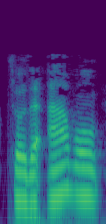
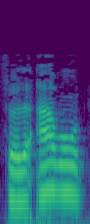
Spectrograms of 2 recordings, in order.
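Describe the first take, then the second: No difference in how they are said.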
